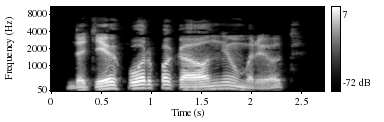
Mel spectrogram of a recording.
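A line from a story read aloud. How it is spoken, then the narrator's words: Spoke in level tone. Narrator (Russian): проговорил я ровным тоном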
